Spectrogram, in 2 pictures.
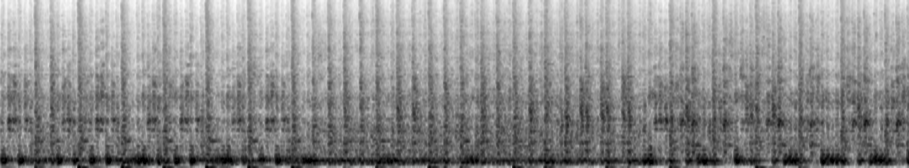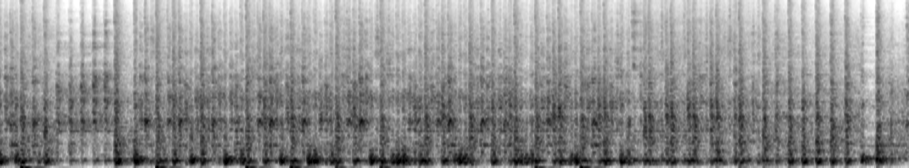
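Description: Bucket drumming: drumsticks beat fast, dense rhythms on a set of plastic buckets, with deep low booms from the bucket bodies under sharp rapid hits. It goes briefly lighter about halfway through.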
